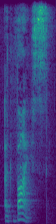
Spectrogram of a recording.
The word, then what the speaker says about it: advice: a moment okay so the word advice which is a noun as in let me give you some advice that word finishes in a s sound which is unvoiced s no vibrations advice and the word advise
